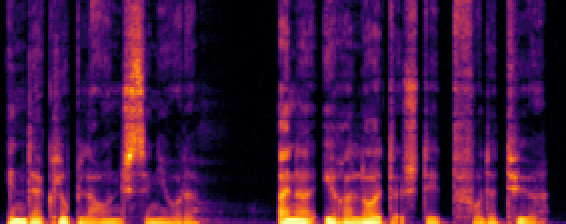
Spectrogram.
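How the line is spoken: Very quiet whisper. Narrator (German): flüsterte Rezzante so leise, dass nur Brunetti es hören konnte

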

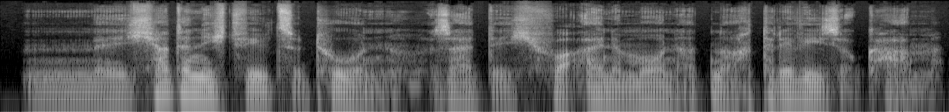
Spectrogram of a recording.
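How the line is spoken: Forced calm. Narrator (German): meinte er bemüht ruhig

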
